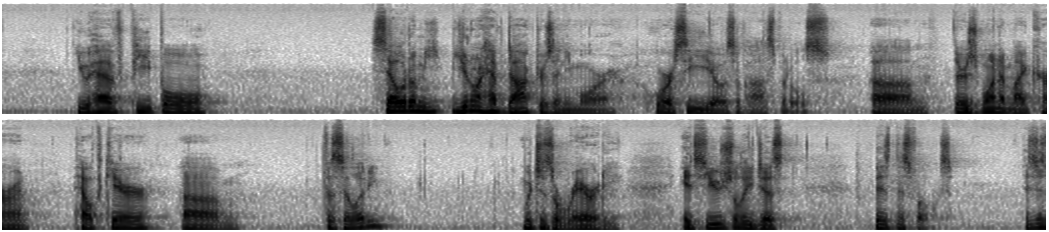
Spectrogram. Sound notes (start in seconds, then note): none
